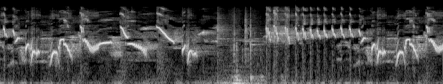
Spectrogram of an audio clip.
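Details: White-rumped shama singing actively in the wild: loud, clear down-slurred whistles in quick succession, broken by a high rattling trill, then more fluid whistled phrases.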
